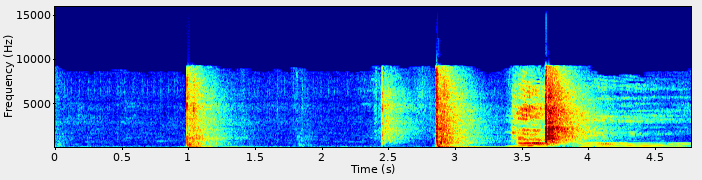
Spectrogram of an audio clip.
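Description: Bare feet thump onto a mat.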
